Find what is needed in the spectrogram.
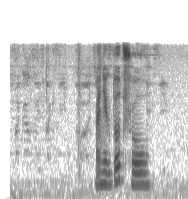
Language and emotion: Russian, neutral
